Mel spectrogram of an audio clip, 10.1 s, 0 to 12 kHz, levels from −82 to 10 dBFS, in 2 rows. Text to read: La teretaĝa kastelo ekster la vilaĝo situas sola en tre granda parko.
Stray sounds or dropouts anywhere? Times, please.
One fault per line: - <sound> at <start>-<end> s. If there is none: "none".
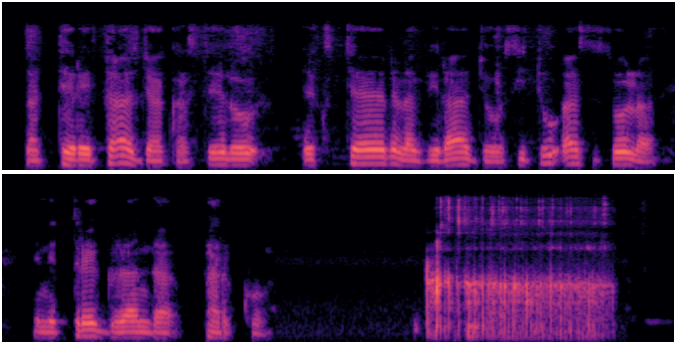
- throat clearing at 8.1-9.7 s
